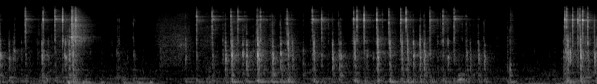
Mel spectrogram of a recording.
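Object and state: Plastic mechanical keyboard.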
